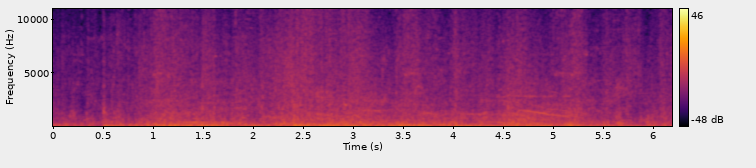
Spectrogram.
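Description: Game spell effects crackle and boom in a dense, noisy fight.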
